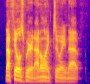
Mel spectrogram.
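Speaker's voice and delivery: ordinary delivery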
